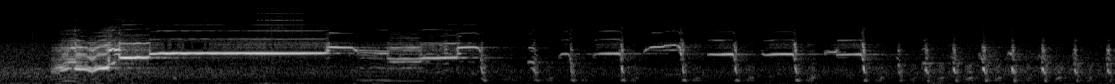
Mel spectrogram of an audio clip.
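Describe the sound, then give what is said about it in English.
An imitated bull elk bugle: a rising, high, wavering whistle held for a few seconds, then a string of about a dozen sharp, rhythmic chuckling grunts that grow shorter toward the end. “We can just move your mic, and then, yeah, let's hear your bull call there.”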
